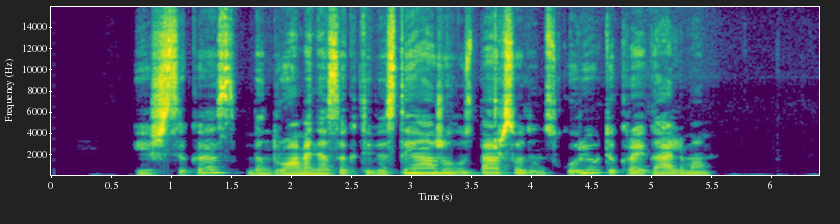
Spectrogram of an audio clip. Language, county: Lithuanian, Panevėžys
